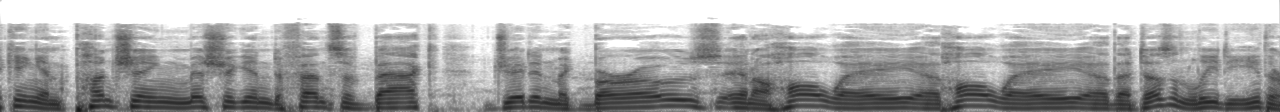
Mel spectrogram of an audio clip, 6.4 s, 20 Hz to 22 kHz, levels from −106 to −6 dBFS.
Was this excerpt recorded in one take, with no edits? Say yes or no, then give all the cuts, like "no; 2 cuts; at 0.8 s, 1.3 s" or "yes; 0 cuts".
no; 1 cut; at 4.7 s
